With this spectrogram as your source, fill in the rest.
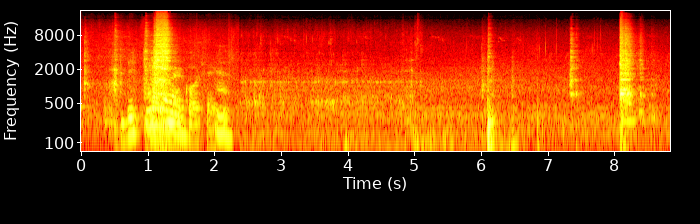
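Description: A utensil scrapes and clatters against a pan in a few short bursts, close by, separated by quieter gaps.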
